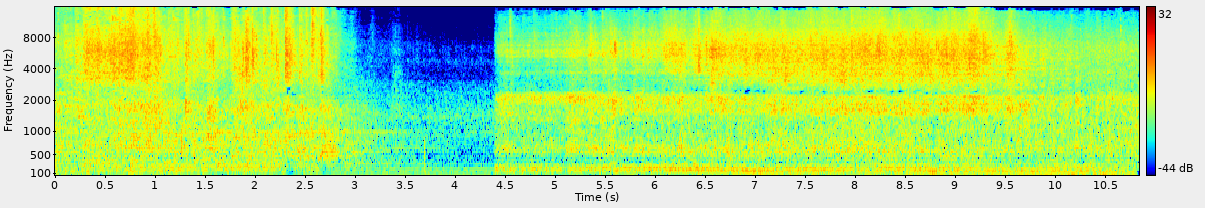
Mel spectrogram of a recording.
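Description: Heavy machinery engine of an excavator-style grapple material handler running steadily. There is a quieter stretch with a low hum just after three seconds in, and an abrupt change back to the fuller engine noise a little over four seconds in.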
